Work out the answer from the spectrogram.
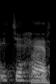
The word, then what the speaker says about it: ItjeHer: Jadi pronounce yang benar itu adalah Ice Hair sebenarnya.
